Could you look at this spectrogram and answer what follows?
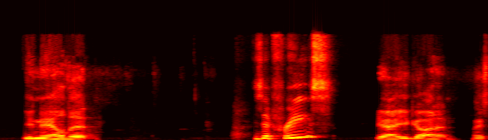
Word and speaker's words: Friis: Is it Friis?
